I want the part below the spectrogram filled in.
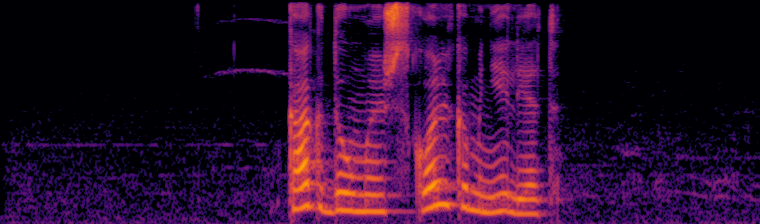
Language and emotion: Russian, neutral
